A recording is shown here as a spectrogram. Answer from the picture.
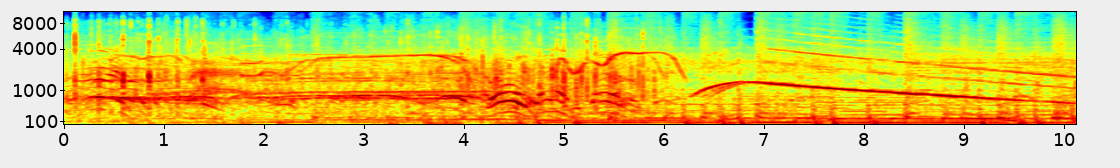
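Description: Sirens wailing, rising and falling in pitch over a low steady hum; a little past halfway one sweeps up and winds slowly down.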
